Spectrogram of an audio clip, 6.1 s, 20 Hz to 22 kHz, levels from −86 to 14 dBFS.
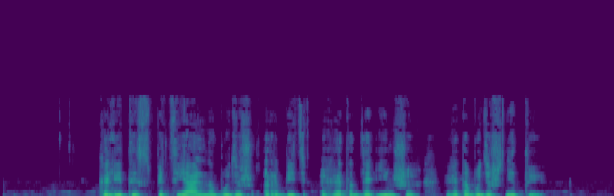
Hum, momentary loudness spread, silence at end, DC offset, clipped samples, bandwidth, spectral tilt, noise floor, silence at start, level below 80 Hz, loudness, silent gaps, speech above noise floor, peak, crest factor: none; 7 LU; 0.7 s; under 0.1%; under 0.1%; 11.5 kHz; -7.5 dB/octave; -68 dBFS; 1 s; -54 dBFS; -28 LUFS; none; 42 dB; -8 dBFS; 20 dB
